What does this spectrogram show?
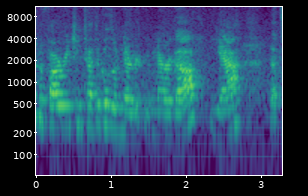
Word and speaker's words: Neragath: For that, I'm going with Rat Queens, Volume 2, The Far-Reaching Tentacles of Neragath. Yeah, that's how it's pronounced.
